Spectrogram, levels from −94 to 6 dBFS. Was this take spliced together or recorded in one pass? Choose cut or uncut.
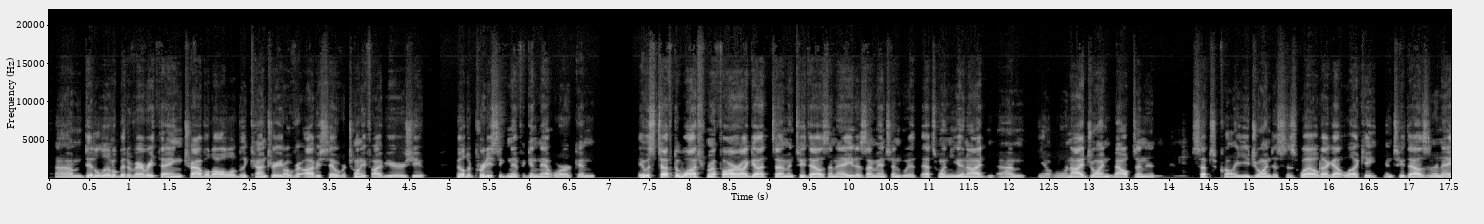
cut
